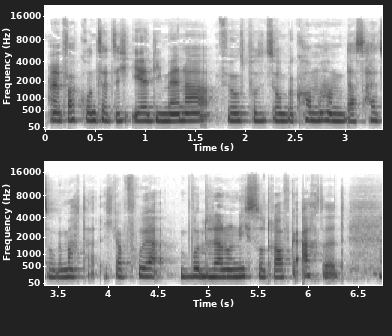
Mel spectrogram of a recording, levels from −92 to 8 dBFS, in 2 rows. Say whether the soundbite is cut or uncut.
cut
